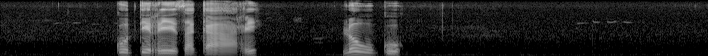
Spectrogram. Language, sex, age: Tsonga, male, 24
